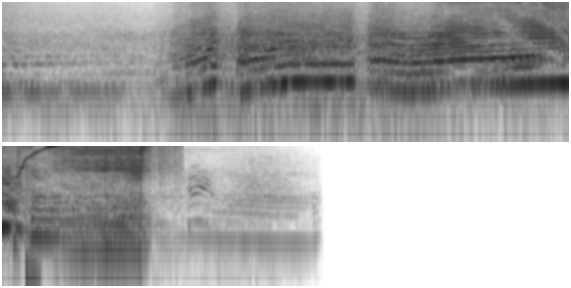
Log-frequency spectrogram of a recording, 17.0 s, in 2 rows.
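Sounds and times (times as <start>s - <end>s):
car engine revving at full throttle: 2.3s - 11.2s.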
